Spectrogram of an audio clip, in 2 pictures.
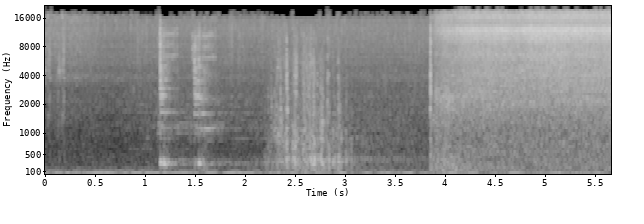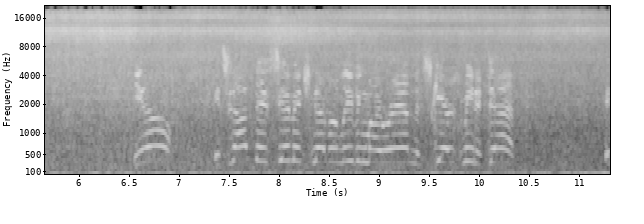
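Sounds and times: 
rumbling splashy bursts: 2.2s - 11.2s
water hose spraying down a corridor: 2.2s - 11.2s
speech: 6.6s - 10.5s.

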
